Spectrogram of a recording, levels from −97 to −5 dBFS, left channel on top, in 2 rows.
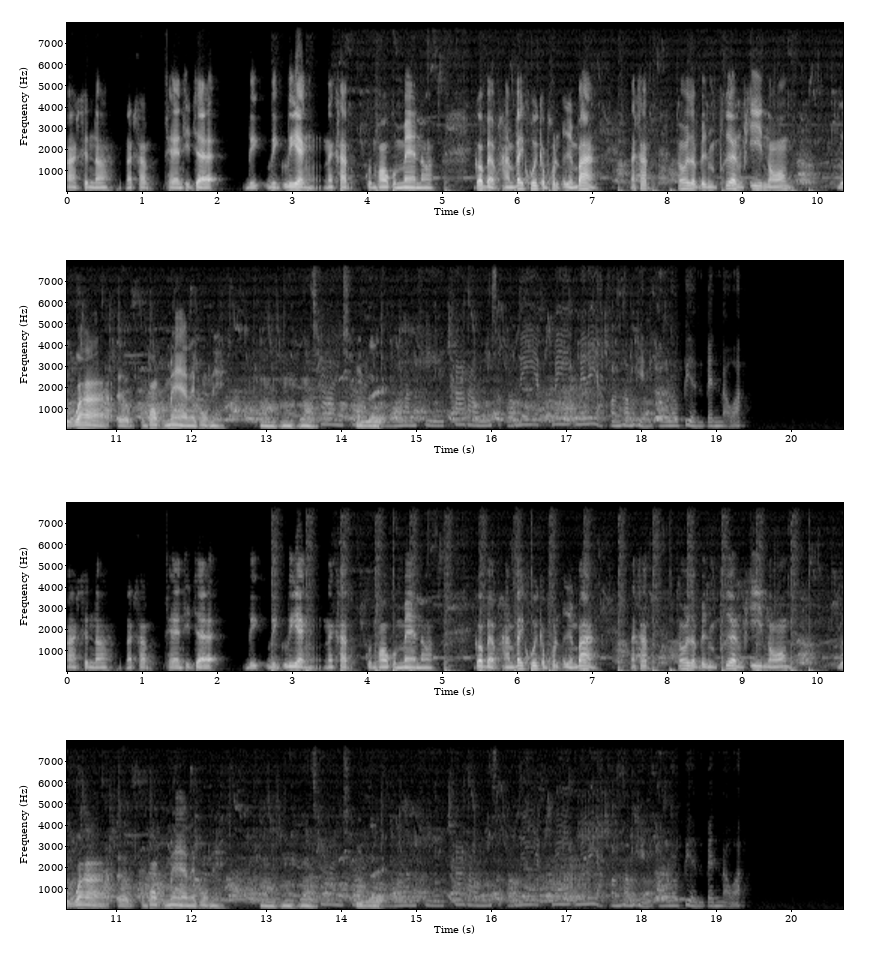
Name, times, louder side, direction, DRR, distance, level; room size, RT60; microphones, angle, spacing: voice 1, 0.0-2.0 2.4-7.1 7.5-7.8 8.1-9.7 10.3-12.4 12.9-13.7 14.2-14.6, left 4 dB, 90° left, 0.7 m, -32 dB
sound 1, 2.7-2.9 3.2-3.3 3.6-3.8 4.1-4.7 5.0-5.2 5.5-5.6 5.9-6.6 6.9-7.0 7.3-7.5 7.8-8.4 8.7-8.9 9.2-9.3 9.6-10.0, right 4 dB, 50° right, 0.5 m, -48 dB
sound 2, 3.5-18.5, left 3 dB, 45° left, 4.5 m, -48 dB
voice 2, 13.6-19.3, left 4 dB, 70° left, 1.2 m, -50 dB
12.5 x 7.5 x 6.5 m
head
